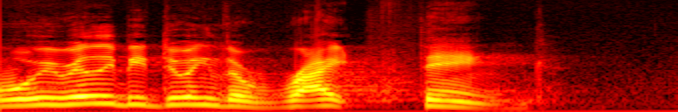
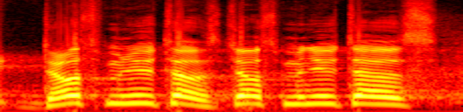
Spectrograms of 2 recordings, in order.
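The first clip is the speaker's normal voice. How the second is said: higher, louder hurried-plea imitation; retold calling out; 6 semitones higher, 5 dB louder than usual. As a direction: call it out as if placating someone yelling. Pleading with man yelling at him.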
